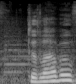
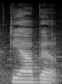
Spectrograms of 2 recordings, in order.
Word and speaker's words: Diablo: I think I'm pronouncing that wrong. Dab. Diablo. Diablo. I was trying to put an extra L in there.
